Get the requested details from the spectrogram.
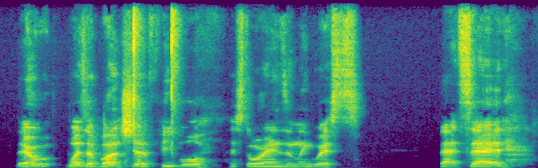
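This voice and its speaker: A man speaks with an American accent at a fairly slow pace. His intonation stays fairly even. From California. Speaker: fitness streamer. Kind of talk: live stream chat. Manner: casual, halting.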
